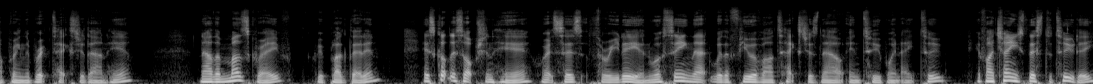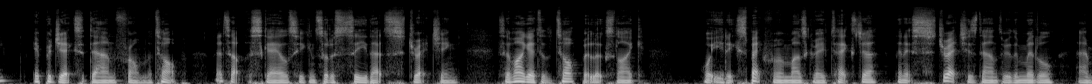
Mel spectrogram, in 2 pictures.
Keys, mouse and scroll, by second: 10.4-15.9 drag, 15.9-20.3 middle drag, 20.3-20.6 scroll up 1, 20.9-21.8 middle drag.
